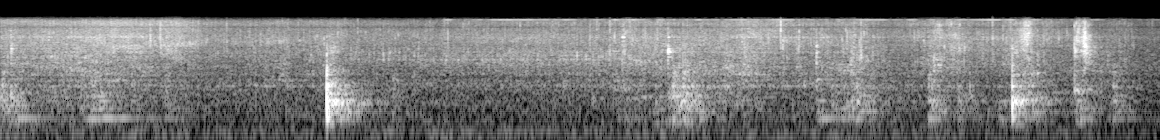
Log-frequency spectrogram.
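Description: Raw chicken pieces sizzling in hot oil in a pot while a spatula stirs them, browning until the meat changes colour. The spatula knocks against the pot about four times, loudest about two and a half seconds in.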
